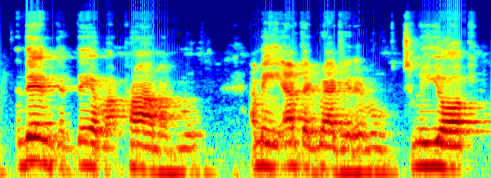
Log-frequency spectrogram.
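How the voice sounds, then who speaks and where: Audible room echo colors this clip. A man with a fairly high pitch speaks at a moderate pace. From Puerto Rico. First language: Spanish. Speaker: actor and radio personality. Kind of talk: interview.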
